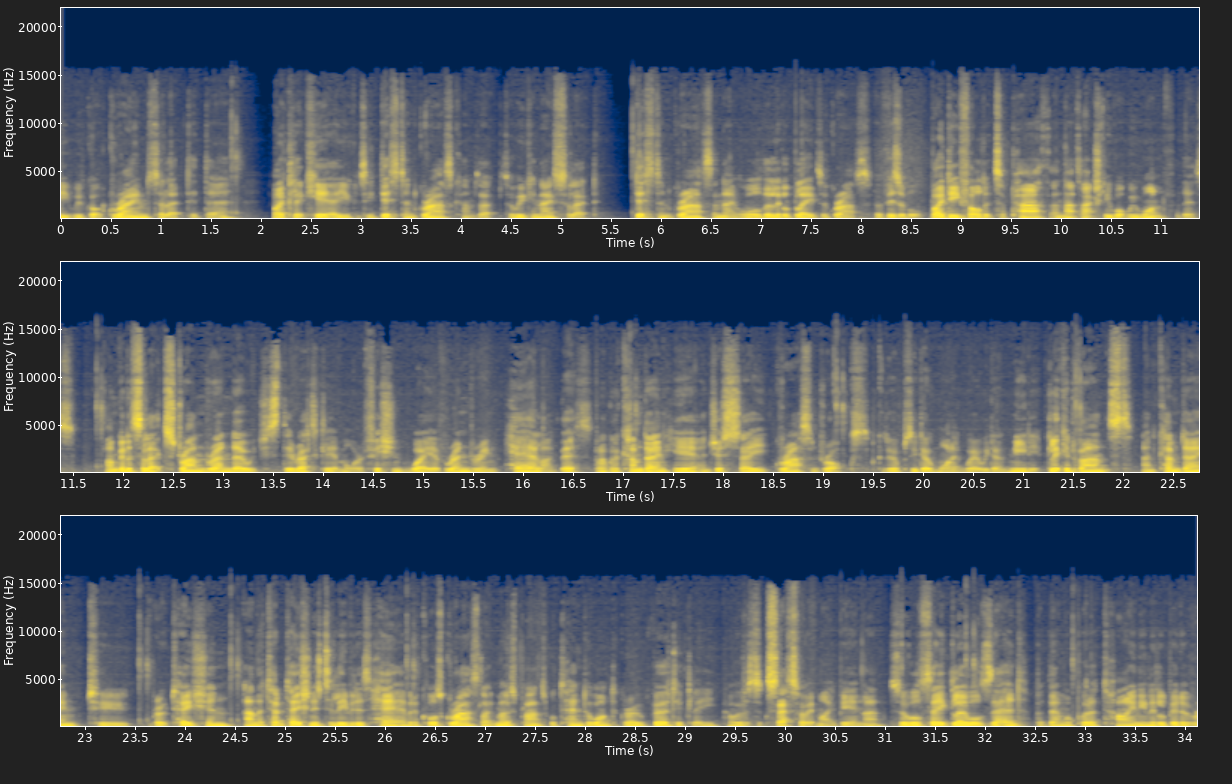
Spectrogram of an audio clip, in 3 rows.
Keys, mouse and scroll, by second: 1.7 click, 5.7 click, 9.8-10.5 scroll down 1, 11.7 click, 15.7-17.1 scroll down 1, 17.1 click, 19.1 click, 21.5 click, 23.3 scroll down 1, 23.5 click, 26.2 click, 31.8 click.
